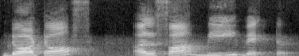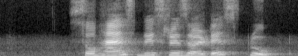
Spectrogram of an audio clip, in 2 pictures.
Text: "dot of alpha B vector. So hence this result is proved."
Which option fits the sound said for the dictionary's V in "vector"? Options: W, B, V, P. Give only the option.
V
